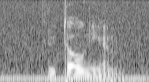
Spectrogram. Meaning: plutonium
- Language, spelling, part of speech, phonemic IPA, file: Dutch, plutonium, noun, /plyˈtoniˌjʏm/, Nl-plutonium.ogg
